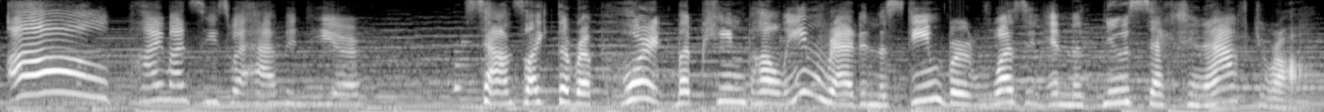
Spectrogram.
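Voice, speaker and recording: A woman voicing a small, excitable, outspoken fairy companion in a video game, with a squeaky childlike voice and an emphatic manner. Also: takes it slowly, full character voice. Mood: dismayed realization. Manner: speaks of self in third person, emphatic. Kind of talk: video game character dialogue. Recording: loud music under the voice. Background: game background music.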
